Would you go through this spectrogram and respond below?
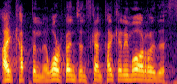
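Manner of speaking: put-on speaking with a Scottish accent. Describing someone in the engine room addressing the captain, scottish accent. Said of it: "speaking in a Scottish accent".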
